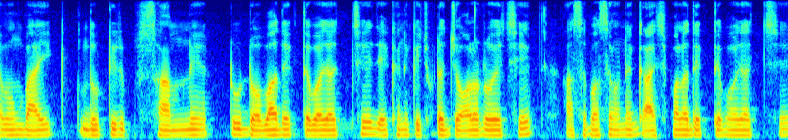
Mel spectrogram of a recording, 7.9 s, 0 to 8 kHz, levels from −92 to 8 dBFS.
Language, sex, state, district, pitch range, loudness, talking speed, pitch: Bengali, male, West Bengal, Paschim Medinipur, 110-115 Hz, -20 LUFS, 145 wpm, 115 Hz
